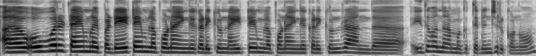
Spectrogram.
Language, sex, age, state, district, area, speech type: Tamil, female, 18-30, Tamil Nadu, Madurai, urban, spontaneous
